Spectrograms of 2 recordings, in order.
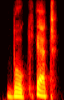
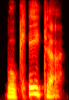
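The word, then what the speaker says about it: Boquete: well-known expat area named boket Bo boka is the way he did the uh pronunciation it's an idilic part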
